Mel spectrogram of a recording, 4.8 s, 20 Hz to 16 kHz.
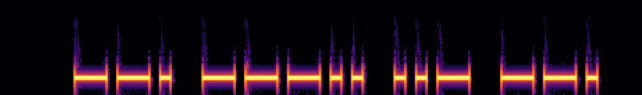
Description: Morse code, heard as a keyed tone, about 15 wpm, 700 Hz. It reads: G8UG
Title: DXCC-100 Call Signs - 4 Characters - Repeated 2x - 15wpm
